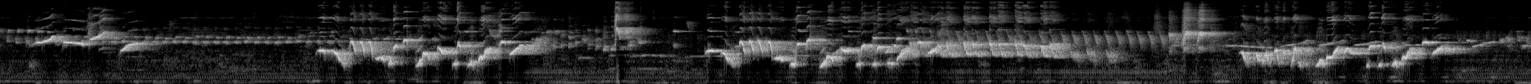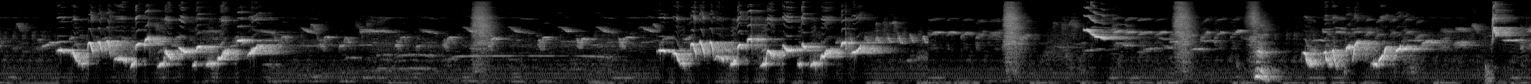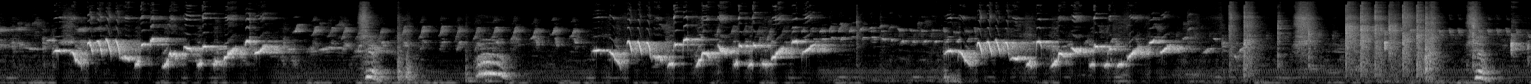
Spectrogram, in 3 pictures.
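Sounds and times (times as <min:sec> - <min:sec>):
songbird singing harsh notes: 0:25.3 - 0:45.9.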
